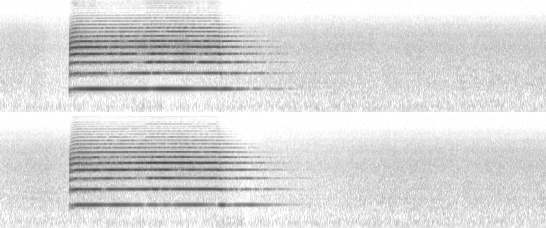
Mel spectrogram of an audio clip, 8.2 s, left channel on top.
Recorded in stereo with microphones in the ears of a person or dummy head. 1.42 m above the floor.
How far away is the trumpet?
About 2 m.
